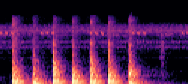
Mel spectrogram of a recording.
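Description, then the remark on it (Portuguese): Six firm, evenly paced knocks on the wooden door of a house at night, loud with a deep hollow thud, followed by a brief fading pause and no voices. “Vamos, abra a porta! Preciso de um dos seus livros.”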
